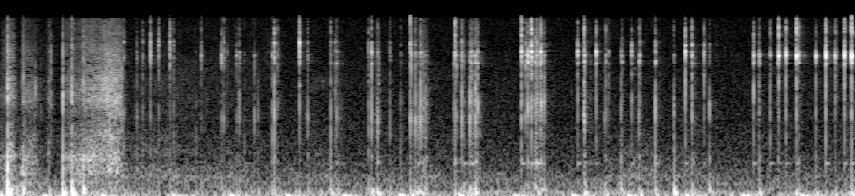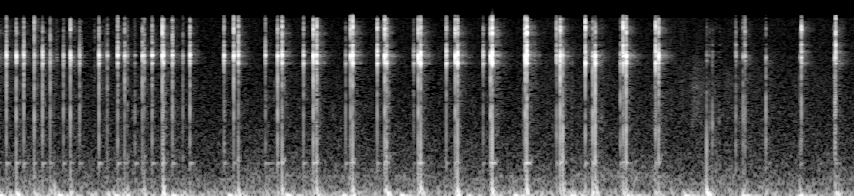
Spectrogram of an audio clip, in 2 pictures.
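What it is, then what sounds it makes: Wax candle. A blue wax candle is tapped and scratched with paperclips. A brief scratchy rush opens the clip, then fast, uneven clicks and taps follow with bright, high metallic ticks and light scraping in between.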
